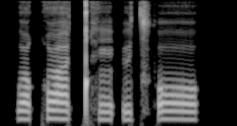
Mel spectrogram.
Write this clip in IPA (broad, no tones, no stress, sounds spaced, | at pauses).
o qʷ a ǃʰ ẽ ʔ ʏ t͡sʼ ɔ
